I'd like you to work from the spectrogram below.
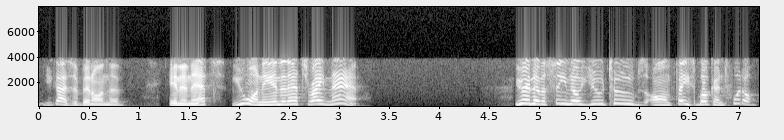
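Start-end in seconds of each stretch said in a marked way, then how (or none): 1.9-7.1 high-pitched comic disbelief; mock incredulity. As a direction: tease them in a high, put-on voice. Mock incredulous jibe at listeners.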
